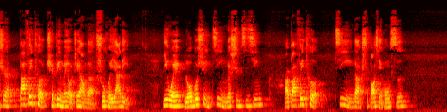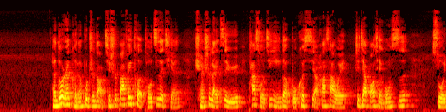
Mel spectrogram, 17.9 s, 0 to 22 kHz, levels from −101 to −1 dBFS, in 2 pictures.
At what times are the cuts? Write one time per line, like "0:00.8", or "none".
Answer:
none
